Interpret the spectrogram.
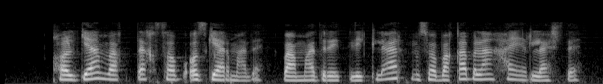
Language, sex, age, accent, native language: Uzbek, female, 19-29, Buxoro, Uzbek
